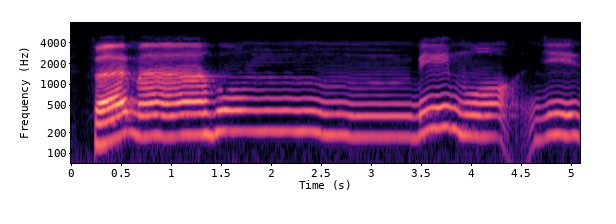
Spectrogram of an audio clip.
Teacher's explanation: di sini ikhfa syafawi, mim mati bertemu ba dipanjangkan dua harakat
